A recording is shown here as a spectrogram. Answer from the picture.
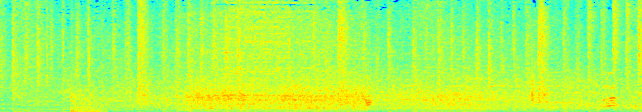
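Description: Action-trailer-style background music with a steady beat over a low bass drone, and a rushing noise swelling under it from about one to four seconds in.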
